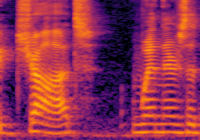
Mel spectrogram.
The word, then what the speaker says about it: JWT: I know it's yeah it's got that weird jot pronunciation because but come on it's spelled JT so I'm going to say JT I know it's supposed to be jot it's even I think it's probably even on the Wikipedia they probably have the pronunciation yeah jot same as the word jot so like if you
